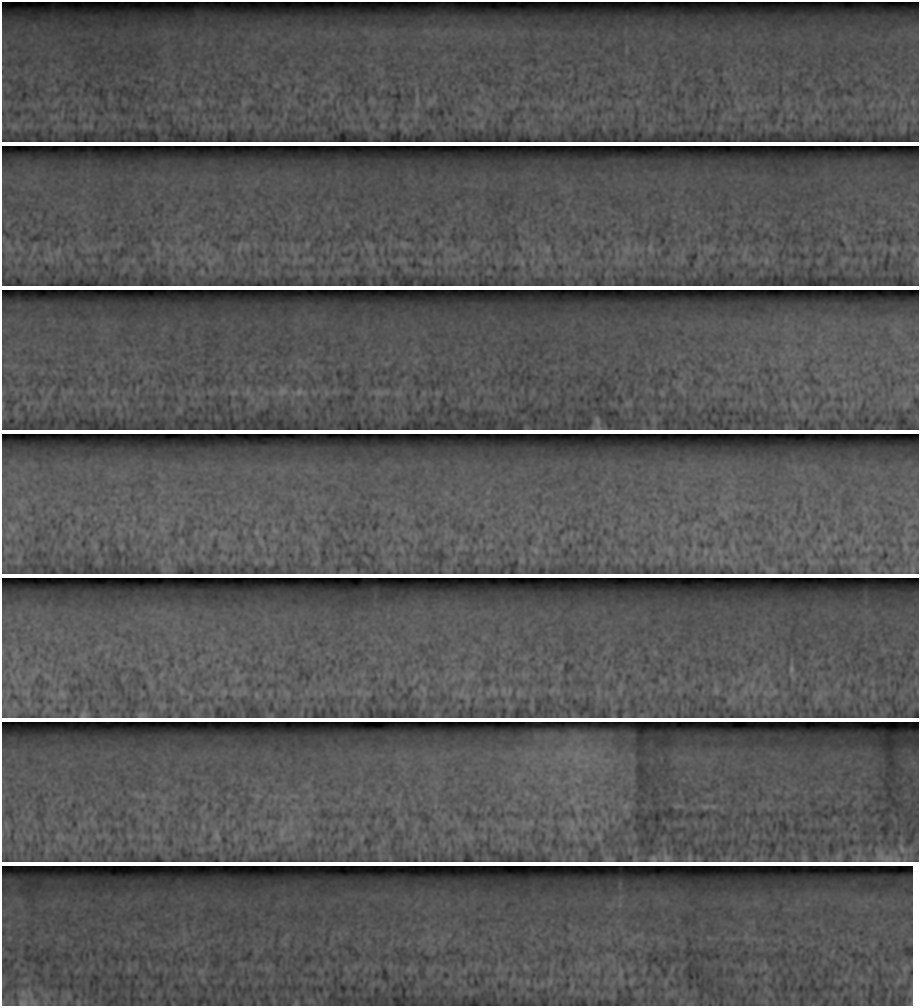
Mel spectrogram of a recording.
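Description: Sea surf breaking on a rocky shore, a steady, loud rush, mixed with wind on the microphone.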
